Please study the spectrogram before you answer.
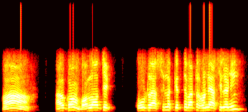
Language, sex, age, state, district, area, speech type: Odia, male, 60+, Odisha, Gajapati, rural, conversation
